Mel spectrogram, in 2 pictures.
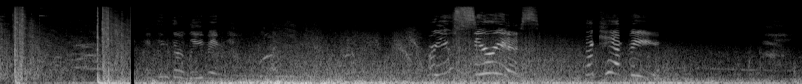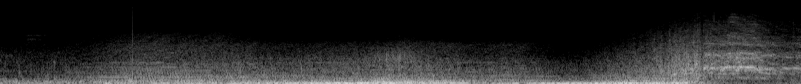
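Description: A deep explosion booms and rumbles.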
